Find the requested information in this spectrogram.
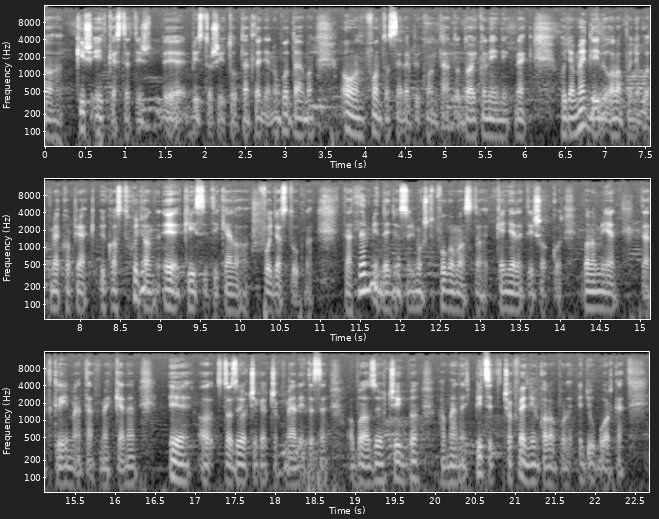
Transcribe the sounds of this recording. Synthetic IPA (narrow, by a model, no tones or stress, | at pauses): ɒkiʃeːt̪kɛst̪ɛt̪ḛːʃbist̪o̞ʃḭːt̪oːt̪aːt̪lɛɟɛ̰nɒɦo̞d̪aːbɒnɒ̰ɦonfo̞nt̪o̞ʃsɛ̰ɾɛpykʋɒ̰nt̪ɛ̰ɦa̰t̪ɒd̪ɒjkɒneːniknɛkho̞ɟɒmɛɡleːvø̰ːʔɒlɒpɒɲɒ̰ɡo̞̰t̪mɛkːɒpjaːkøːkɒst̪ho̞ɟɒnkeːsḭːt̪ikɛlɒfo̞ɟɒst̪o̰ːknɒ̰kt̪ɛɦaːt̪nɛmːind̪ɛɟːɒsho̞ɟmo̞ʃt̪fo̞ɡo̞mɒst̪ɒkɛɲɛɾɛt̪eːʃɒkːo̞̰rʋɒlɒmijɛnt̪ɛaːt̪kreːmɛ̰nt̪a̰ːt̪mɛkːɛ̰lnɛm | ɒ̰st̪ɒzølt͡ʃeːɡɛt̪̚t͡ʃɒkmɛlːeːt̪ɛsɛmɒ̰bːolɒzølt͡ʃeːɡbøːlhɒmaːnɛ̰ɟpit̪sit̪t͡ʃɒkʋɛɟyŋkɒlɒpulɛɟːobo̞̰rka̰ːt̪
